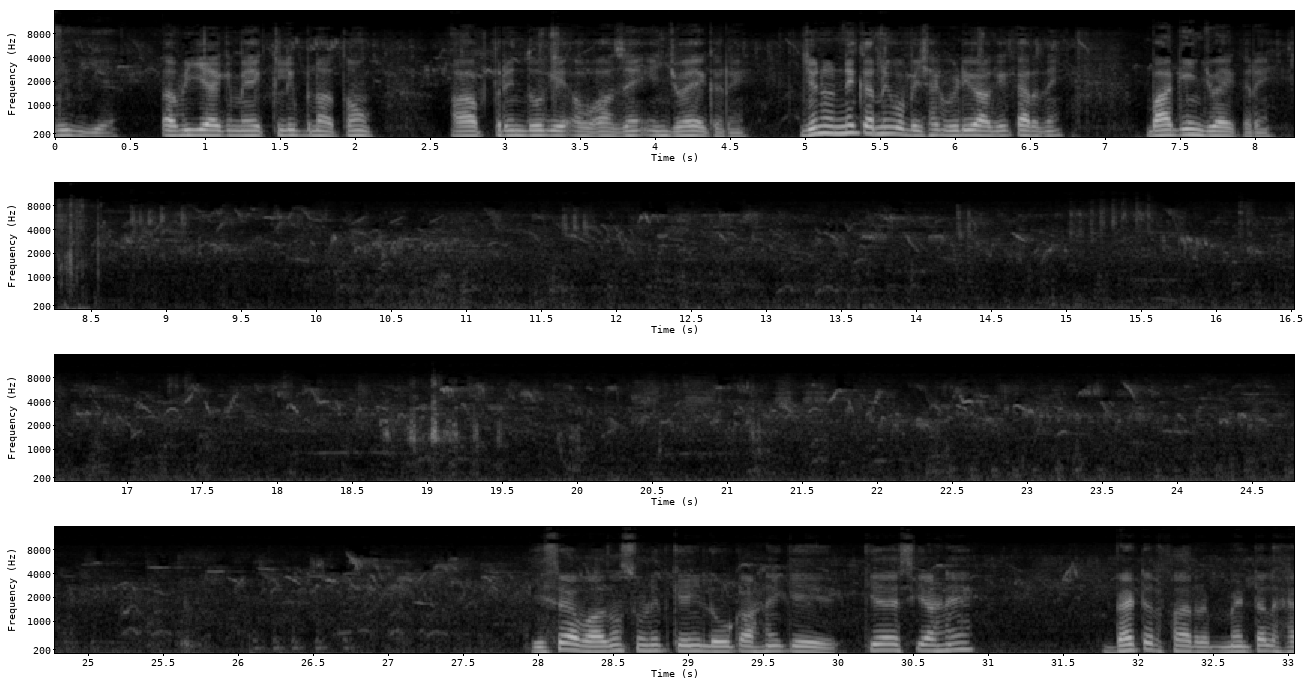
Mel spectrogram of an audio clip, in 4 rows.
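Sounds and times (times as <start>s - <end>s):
birds chirping: 0.0s - 33.0s.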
